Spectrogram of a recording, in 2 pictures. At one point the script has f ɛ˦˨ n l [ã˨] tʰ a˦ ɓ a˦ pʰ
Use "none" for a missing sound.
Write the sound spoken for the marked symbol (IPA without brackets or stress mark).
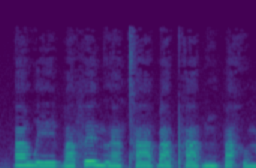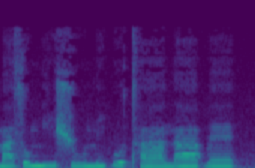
ã˨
